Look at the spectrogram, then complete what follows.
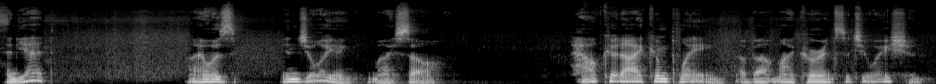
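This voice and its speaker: Male horror narrator: deep, heavily gravelly, slow and brooding, dramatic scripted read over faint ambient noise. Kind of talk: dramatic scripted first-person creepypasta narration.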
